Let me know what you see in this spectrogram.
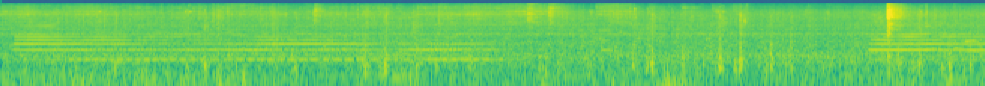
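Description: Passenger train's horn sounding one long steady blast of about five seconds, then sounding again near the end, over the running noise of the train at speed: a low rumble and the clatter of wheels over rail joints.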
